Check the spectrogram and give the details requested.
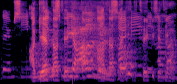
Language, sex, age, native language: Icelandic, male, 15, Icelandic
